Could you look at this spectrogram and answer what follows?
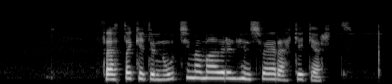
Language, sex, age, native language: Icelandic, female, 40-49, Icelandic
